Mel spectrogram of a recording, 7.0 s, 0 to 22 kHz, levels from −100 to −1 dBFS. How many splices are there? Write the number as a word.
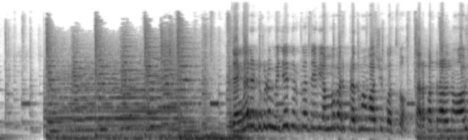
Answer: one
